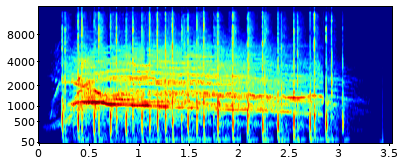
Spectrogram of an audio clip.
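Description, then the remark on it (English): A voice makes a sustained, strained grunting honk like a seal while hands do a seal clap, rapid and steady, about three seconds of quick, even claps that stop together with the voice, done as a birthday noise. “Do the grunt noise and the seal clap together.”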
